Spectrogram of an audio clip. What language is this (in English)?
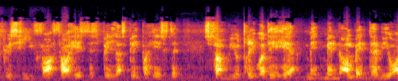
Danish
